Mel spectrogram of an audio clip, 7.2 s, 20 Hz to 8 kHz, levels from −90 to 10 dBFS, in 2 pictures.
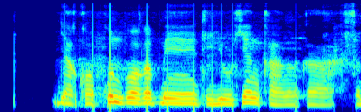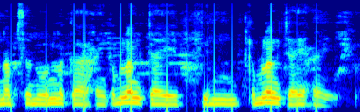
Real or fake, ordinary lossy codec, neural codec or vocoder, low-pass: real; none; none; 7.2 kHz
